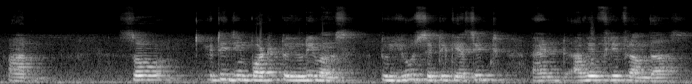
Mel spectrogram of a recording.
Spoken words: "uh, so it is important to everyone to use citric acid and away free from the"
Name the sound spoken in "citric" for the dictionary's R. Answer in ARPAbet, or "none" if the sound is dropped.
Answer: none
